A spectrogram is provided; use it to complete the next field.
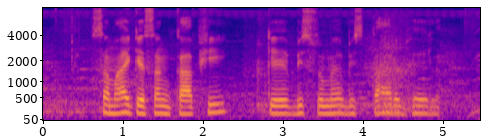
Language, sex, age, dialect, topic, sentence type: Maithili, male, 18-24, Southern/Standard, agriculture, statement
